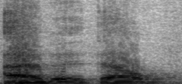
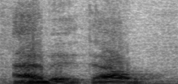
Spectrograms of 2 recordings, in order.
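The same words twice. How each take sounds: The two takes are said the same way.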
